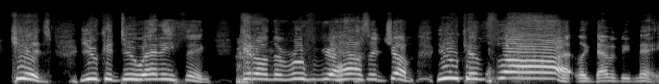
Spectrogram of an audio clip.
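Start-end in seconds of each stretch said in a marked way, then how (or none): 0.1-5.7 put-on high, loud, hyped-up shouting voice. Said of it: "that Key and Peele skit about Kevin Garnett".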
